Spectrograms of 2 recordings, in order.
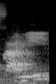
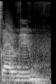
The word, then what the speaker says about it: Cami: And I'm so terribly sorry, and I had no idea that I'm supposed to pronounce it as Cami, right? Yes, it is Cami, but I live in Cape Town, so...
